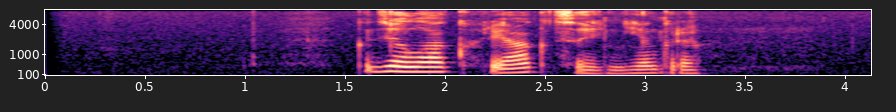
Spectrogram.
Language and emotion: Russian, neutral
